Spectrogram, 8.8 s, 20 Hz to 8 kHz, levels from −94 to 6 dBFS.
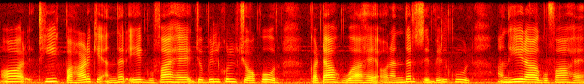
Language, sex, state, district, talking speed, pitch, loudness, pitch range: Hindi, female, Bihar, Purnia, 145 wpm, 220 Hz, -17 LUFS, 190-235 Hz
